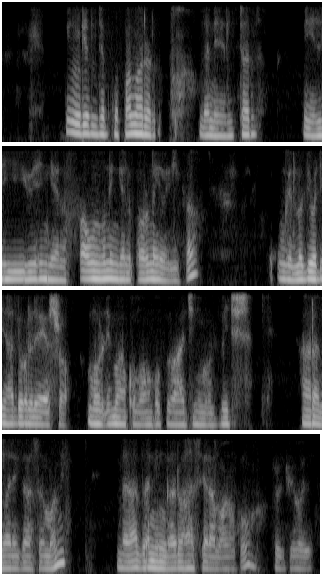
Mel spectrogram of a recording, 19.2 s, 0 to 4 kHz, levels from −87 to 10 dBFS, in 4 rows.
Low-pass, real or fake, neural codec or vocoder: 3.6 kHz; fake; codec, 16 kHz in and 24 kHz out, 0.8 kbps, FocalCodec, streaming, 65536 codes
